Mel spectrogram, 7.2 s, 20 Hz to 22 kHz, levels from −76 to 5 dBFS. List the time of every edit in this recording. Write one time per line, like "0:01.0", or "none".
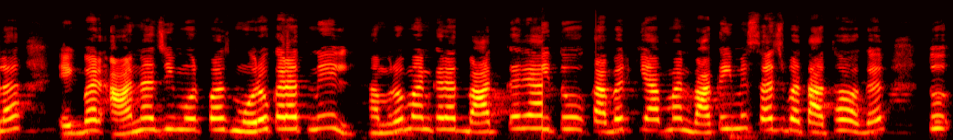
0:04.1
